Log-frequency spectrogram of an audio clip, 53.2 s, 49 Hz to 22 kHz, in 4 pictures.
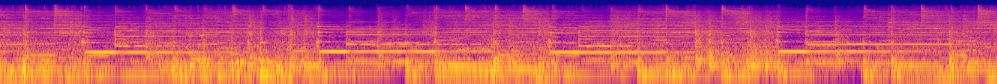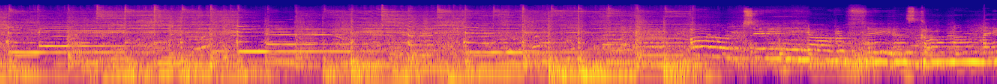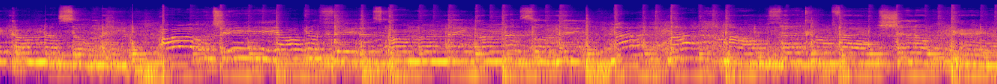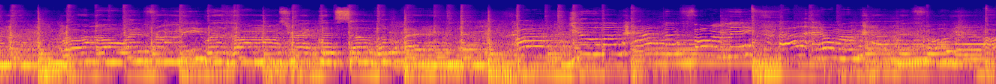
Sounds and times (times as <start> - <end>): Music: 0.0 - 53.1
Speech: 18.0 - 53.1.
